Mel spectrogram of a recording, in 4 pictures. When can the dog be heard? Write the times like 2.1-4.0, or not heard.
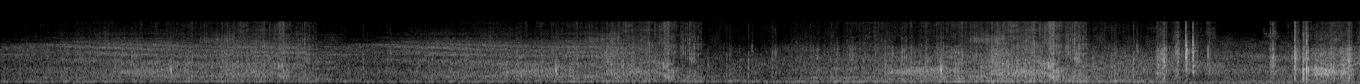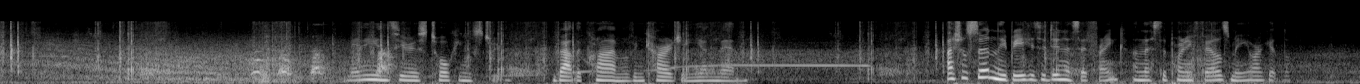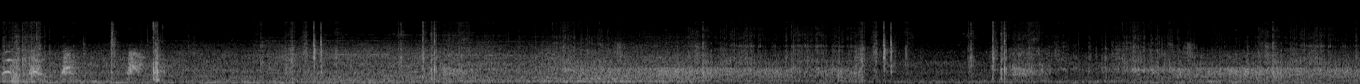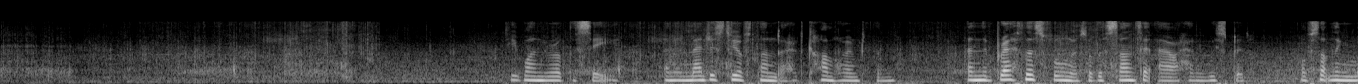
16.1-17.6, 27.2-28.7.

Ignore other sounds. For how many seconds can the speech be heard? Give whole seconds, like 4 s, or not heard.
16 s.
